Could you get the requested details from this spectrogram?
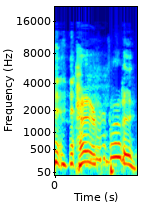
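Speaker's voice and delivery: strangled, choking, squeezed-out, very high-pitched voice. Imitating how one's own voice once sounded: Kermit choking voice. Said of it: "I sounded like Kermit choking on a cock".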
